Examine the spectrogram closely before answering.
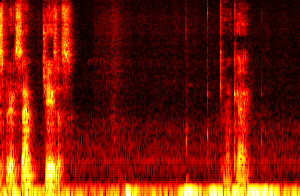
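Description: An elderly man reads aloud calmly into a microphone.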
